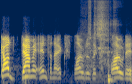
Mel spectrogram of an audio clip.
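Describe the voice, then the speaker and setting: A man's strained, high-pitched put-on character voice at a moderate pace. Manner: frustrated, exasperated.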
